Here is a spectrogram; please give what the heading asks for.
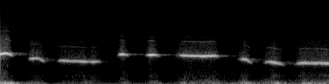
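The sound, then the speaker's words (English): Quiet whistling through the teeth, a soft tune of about nine short and sustained notes at a steady mid-high pitch, wavering slightly between phrases, with no voices. “a cold, quiet whistle between his teeth”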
